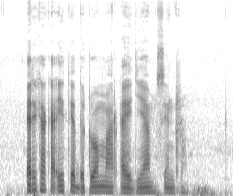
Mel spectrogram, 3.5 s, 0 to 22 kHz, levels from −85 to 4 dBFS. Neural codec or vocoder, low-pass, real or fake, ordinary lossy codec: none; none; real; none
